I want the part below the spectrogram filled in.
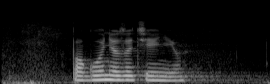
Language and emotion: Russian, neutral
